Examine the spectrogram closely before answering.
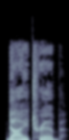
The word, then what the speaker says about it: diatribe: Trib, diatribe. Stress die and keep trib clear.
